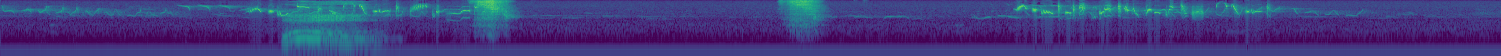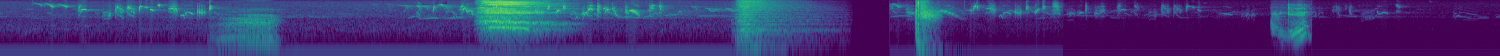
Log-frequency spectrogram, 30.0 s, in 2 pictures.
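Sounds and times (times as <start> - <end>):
small birds chirping: 0.0 - 22.3, 23.9 - 30.0
short hiss: 4.7 - 5.2, 7.8 - 8.3.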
